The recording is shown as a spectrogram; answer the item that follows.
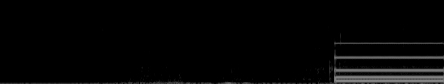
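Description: A loud, steady electronic warning buzz, about a second long, starts near the end. It is the FARO arm software's end-stop warning, signalling that an arm joint has reached the limit of its rotation. Before it there are faint clicks.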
